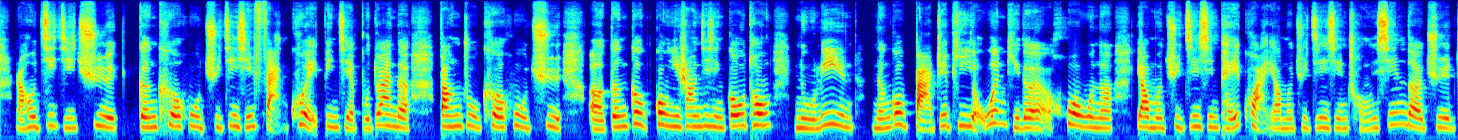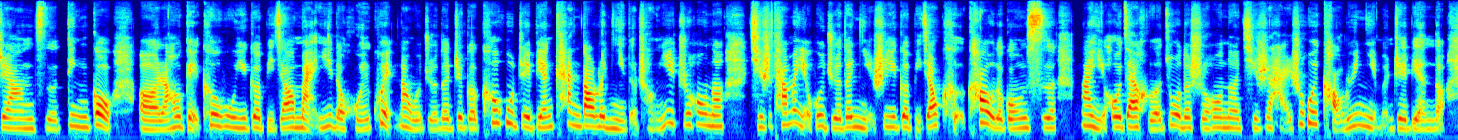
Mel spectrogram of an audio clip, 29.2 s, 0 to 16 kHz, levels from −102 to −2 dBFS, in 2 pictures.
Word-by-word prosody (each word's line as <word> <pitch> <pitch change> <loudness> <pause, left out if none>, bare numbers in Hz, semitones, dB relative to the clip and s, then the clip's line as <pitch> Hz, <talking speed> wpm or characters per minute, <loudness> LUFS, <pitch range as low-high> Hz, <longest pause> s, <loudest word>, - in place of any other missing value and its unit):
然 205 - +1
后 245 - 0
积 275 +4 0
极 230 -3 -5
去 240 -1 +1 0.2
跟 245 0 +2
客 260 0 +2
户 260 -1 -5
去 240 +2 -2
进 265 +4 -3
行 250 +1 +1
反 - - +2 0.2
馈， 300 +3 +1
并 255 -2 -7
且 235 -3 0
不 215 - -6
断 290 0 +3
地 230 -3 +1 0.3
帮 265 0 +6
助 260 -2 -5
客 245 +1 +2
户 255 -1 -5
去， 230 0 -1 0.2
呃， 200 - +3
跟 255 +5 +1
购 315 +1 +4
供 305 -3 +6
应 255 - -1
商 260 0 +2
进 265 0 -4
行 245 -2 -3
沟 270 +3 +5
通， 290 0 +5 0.2
努 225 -2 -2
力 275 +1 0 0.2
能 220 0 -4
够 305 +3 +4
把 250 -9 +6
这 270 +8 -3
批 275 +2 -5
有 - - 0
问 320 -2 -2
题 240 -6 -5
的 225 -1 +1
货 300 -3 +4
物 250 -1 -1
呢， 225 -1 -2 0.2
要 245 -1 +6
么 230 -1 -4
去 240 +2 -4
进 255 +3 -1
行 250 -1 +2
赔 235 0 -1
款， 285 -1 -1
要 215 0 -2
么 220 0 -8
去 230 +2 -10
进 235 +2 -4
行 220 0 -2
重 210 0 -9
新 300 +6 +3
地 240 -6 +4
去 230 +1 -3
这 235 +3 -2
样 220 -1 -2
子 200 -1 -5
订 260 -3 -6
购， 285 +3 +5 0.2
呃， 195 -1 +3
然 195 - +1
后 250 +2 -1
给 475 - -3
客 285 -8 0
户 255 -2 -4
一 225 0 -4
个 240 +1 0
比 205 -2 -13
较 225 +3 +3
满 235 0 0
意 260 +3 -7
的 215 -4 -2
回 205 +1 -9
馈。 295 +5 -1
那 255 -2 -1
我 200 -1 -8
觉 205 -2 -10
得 220 +2 -6
这 240 +3 -1
个 215 -2 -5
客 340 +11 -2
户 335 0 -3
这 250 -2 +1
边 245 +2 -1
看 285 0 -1
到 270 -1 +8
了 255 -1 +1
你 215 -4 -7
的 - - -14
诚 205 +1 -9
意 335 +4 -4
之 295 -1 -6
后 305 -1 -1
呢， 265 -1 -1 0.3
其 250 - +1
实 270 - +1
他 295 0 +3
们 345 +1 -3
也 270 - -2
会 270 - -3
觉 225 -2 -2
得 245 +2 -1
你 235 -3 -7
是 - - 0
一 250 - -4
个 255 0 +1
比 210 -5 -17
较 260 +8 +4
可 485 +11 -7
靠 345 -8 +7
的 220 - -1
公 215 +2 -2
司， 230 0 +6 0.3
那 275 -1 +3
以 235 - -3
后 250 0 +2
在 245 0 +6
合 195 -4 -3
作 270 +6 -1
的 235 -1 -3
时 220 - -2
候 240 +2 -3
呢， 230 -1 -4
其 220 +1 -3
实 225 +2 -1
还 - - -4
是 310 - -3
会 325 -1 -1
考 180 - -1
虑 230 +7 -6
你 260 -6 -7
们 - - -21
这 215 -1 0
边 200 0 -4
的。 - - -7
245 Hz, 295 characters per minute, -23 LUFS, 225-275 Hz, 0.3 s, 到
